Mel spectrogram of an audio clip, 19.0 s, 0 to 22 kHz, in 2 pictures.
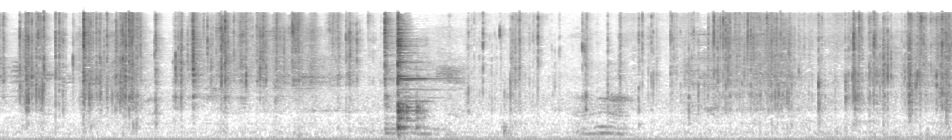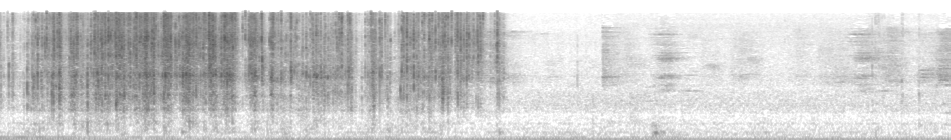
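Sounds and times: foil sachet crinkling: 0:00.0 - 0:03.8, 0:04.5 - 0:14.6.

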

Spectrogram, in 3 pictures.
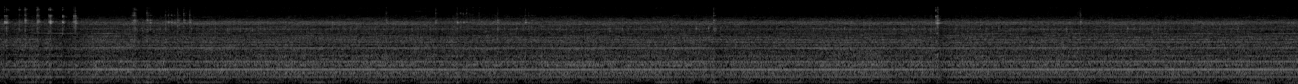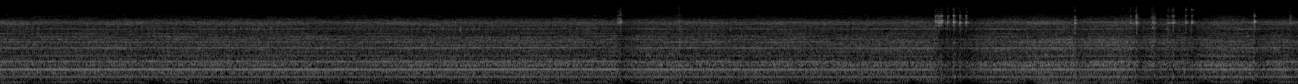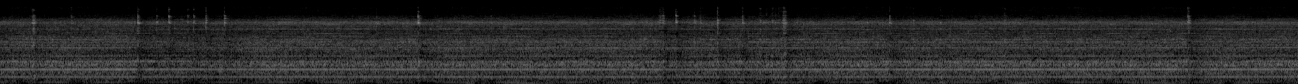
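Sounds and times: electric hand mixer whining: 0:00.0 - 0:38.9.

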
